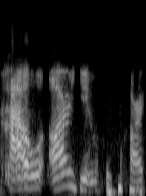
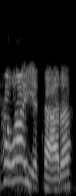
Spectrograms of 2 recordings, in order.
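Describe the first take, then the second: First: The R sounds in Carter are pronounced. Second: The R sounds in Carter are dropped.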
